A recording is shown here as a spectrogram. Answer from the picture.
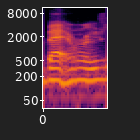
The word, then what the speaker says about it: Baton Rouge: Baton Rouge, Louisiana. How they say it? Baton. – Baton Rouge.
